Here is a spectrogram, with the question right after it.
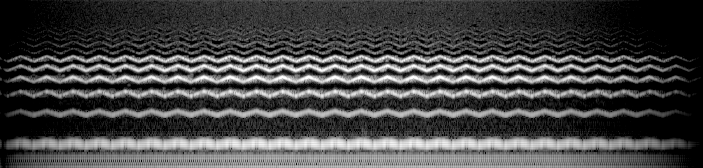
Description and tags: guitar tremolo fade in-out
guitar, fade, tremolo, in-out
